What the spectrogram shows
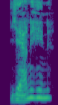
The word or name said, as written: hjernehinde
